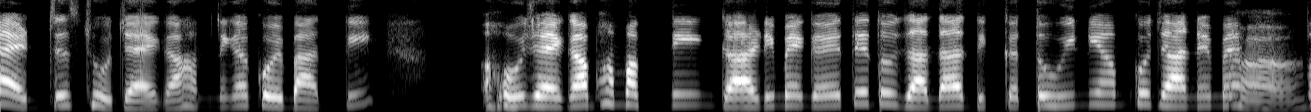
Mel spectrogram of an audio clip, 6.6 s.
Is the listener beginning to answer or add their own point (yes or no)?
no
